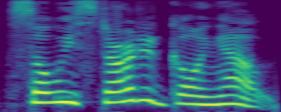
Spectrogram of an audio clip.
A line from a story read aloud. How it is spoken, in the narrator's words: Jake said, raising his voice to be heard over the increasing din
